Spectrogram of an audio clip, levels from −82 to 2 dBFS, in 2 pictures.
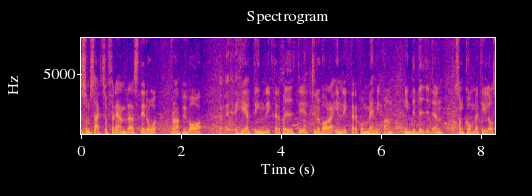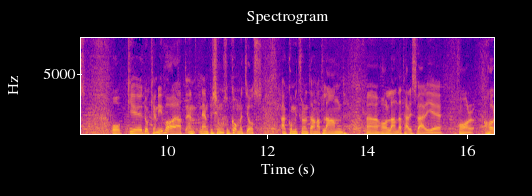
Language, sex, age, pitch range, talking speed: Swedish, male, 30-49, 110-135 Hz, 185 wpm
